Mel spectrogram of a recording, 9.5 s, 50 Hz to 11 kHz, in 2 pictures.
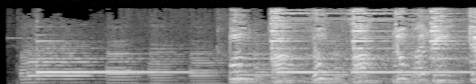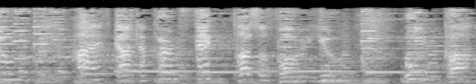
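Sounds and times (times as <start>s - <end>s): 
ringtone melody: 0.2s - 9.4s.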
